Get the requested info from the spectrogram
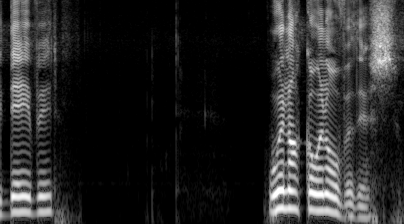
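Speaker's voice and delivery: low, measured voice with long pauses; steady, deliberate divine reassurance; God's calm answer. Retold or imitated. God speaks to a wounded father, calm and firm.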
